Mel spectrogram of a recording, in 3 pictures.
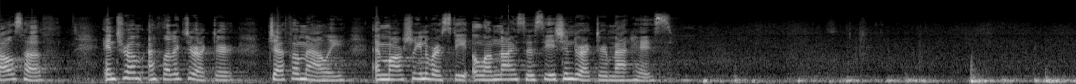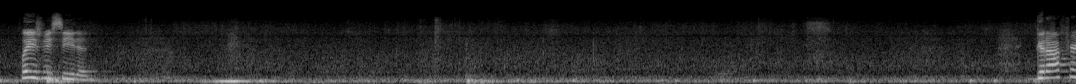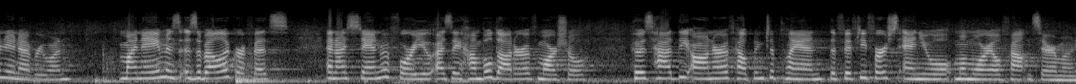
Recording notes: Live broadcast of the 51st Annual Memorial Fountain Ceremony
